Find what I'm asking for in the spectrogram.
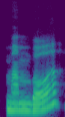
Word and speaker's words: Momoa: Okay, Jason Momoa, is that how you say it? Yeah.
